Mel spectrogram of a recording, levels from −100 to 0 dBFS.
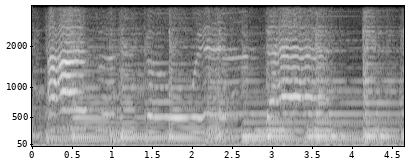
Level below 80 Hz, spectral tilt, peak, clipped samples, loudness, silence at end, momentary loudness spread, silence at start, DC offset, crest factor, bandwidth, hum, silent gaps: -44 dBFS; -10.5 dB/octave; -2 dBFS; under 0.1%; -19 LUFS; 0 s; 9 LU; 0 s; 3%; 16 dB; 4 kHz; none; none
